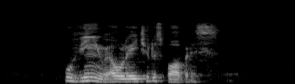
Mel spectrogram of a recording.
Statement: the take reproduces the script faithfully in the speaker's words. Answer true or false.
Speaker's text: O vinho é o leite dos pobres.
true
